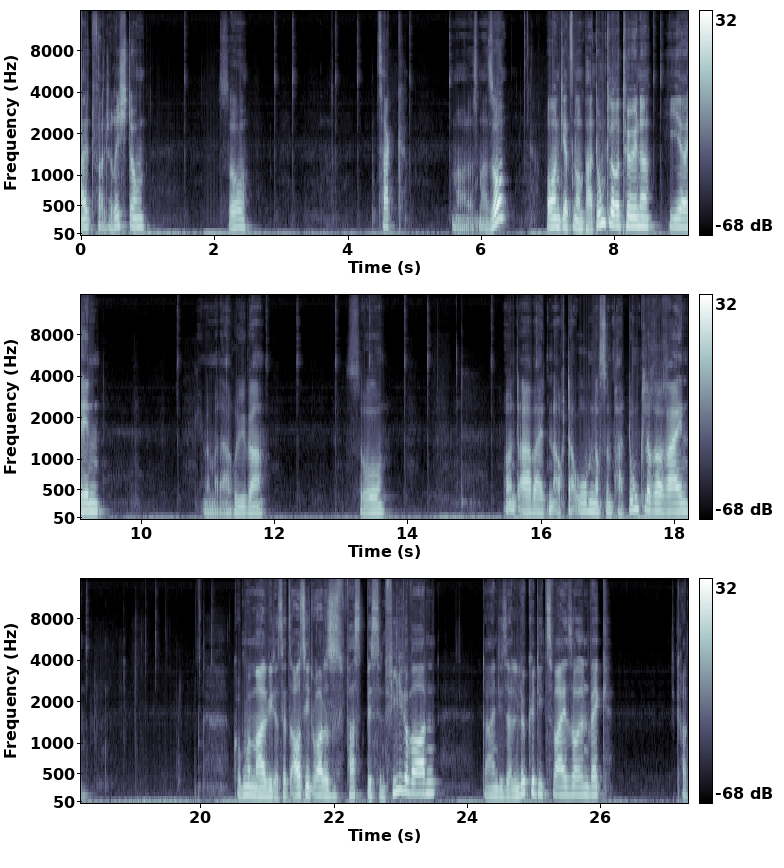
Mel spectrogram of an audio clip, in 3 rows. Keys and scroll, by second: 0.7 super+z, 19.7 super+-, 22.5 super+z.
